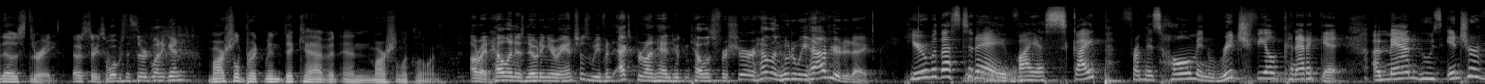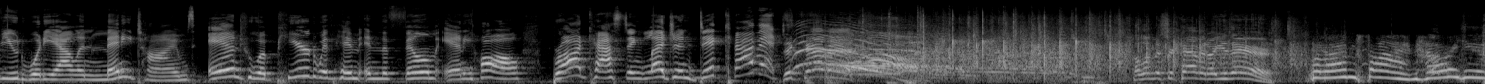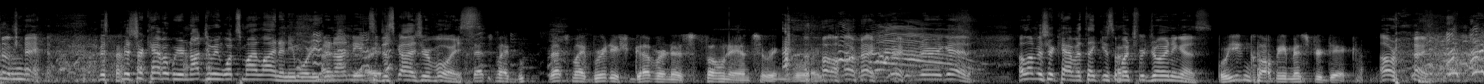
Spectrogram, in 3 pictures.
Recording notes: The show is recorded at Caveat in New York City. It's the first episode of Go Fact Yourself recorded in New York! The show is recorded at Caveat in New York City.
